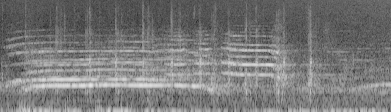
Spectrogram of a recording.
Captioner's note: applause and cheering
